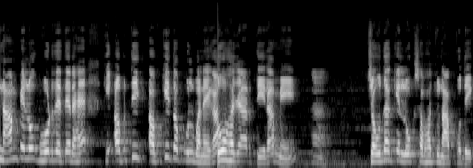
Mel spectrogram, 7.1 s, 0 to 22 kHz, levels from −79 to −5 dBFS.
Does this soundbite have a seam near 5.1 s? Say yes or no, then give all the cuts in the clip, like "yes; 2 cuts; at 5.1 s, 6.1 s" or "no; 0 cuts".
no; 1 cut; at 3.3 s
